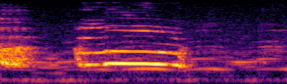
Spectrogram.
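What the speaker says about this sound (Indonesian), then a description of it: "sekali lagi abaikan suara ayam ya" A rooster crows loudly and close by, one short call followed by a longer drawn-out cry, heard outdoors at a site where wood is being chopped with a chainsaw.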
